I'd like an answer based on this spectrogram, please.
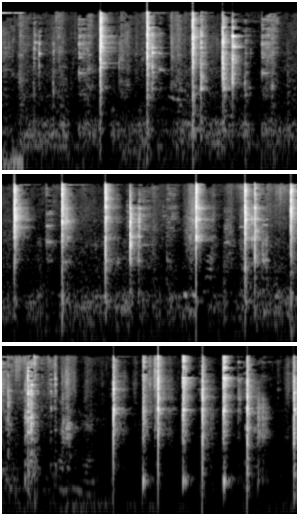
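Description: Hand hammer striking a red-hot cleaver blank of leaf-spring steel on a cylindrical steel anvil block: sharp, ringing metal-on-metal blows, spaced unevenly at first, then a quicker steady run of about four a second near the end.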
